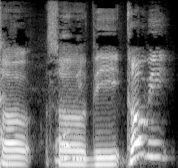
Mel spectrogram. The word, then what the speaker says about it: Kobe: You didn't say it right. Try again. – Sorry, Kobe. Wait. Kobe 5 ProTro Final Championship. – No, I meant just the first word. – What? – Kobe. Just like that. That's how you have to say it.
